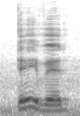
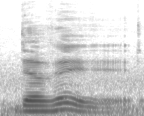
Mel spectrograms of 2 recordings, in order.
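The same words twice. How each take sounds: First: The name is pronounced as in English. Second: The name is pronounced as in Polish. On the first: "instead of saying David" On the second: "it's David"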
